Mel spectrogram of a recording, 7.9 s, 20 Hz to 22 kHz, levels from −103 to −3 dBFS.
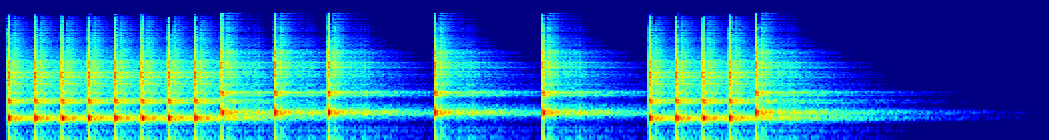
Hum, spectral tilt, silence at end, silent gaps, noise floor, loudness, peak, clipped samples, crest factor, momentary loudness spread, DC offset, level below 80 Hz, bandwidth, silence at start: none; 0.5 dB/octave; 1.9 s; none; -89 dBFS; -21 LUFS; 0 dBFS; under 0.1%; 22 dB; 5 LU; under 0.1%; -56 dBFS; 16 kHz; 0.05 s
